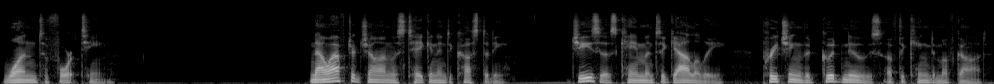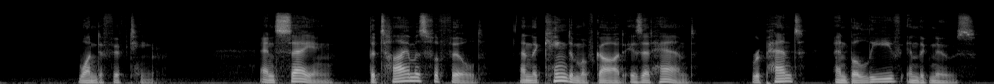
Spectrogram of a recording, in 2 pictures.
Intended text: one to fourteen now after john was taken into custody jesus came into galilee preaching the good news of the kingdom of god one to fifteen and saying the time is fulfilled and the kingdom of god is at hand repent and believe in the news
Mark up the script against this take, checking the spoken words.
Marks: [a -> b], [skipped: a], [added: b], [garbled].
one to fourteen now after john was taken into custody jesus came into galilee preaching the good news of the kingdom of god one to fifteen and saying the time is fulfilled and the kingdom of god is at hand repent and believe in the news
